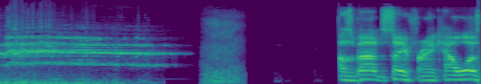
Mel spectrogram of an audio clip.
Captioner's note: rooster crowing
